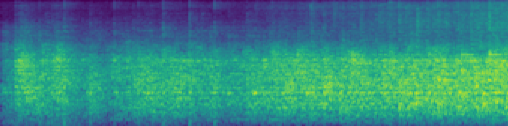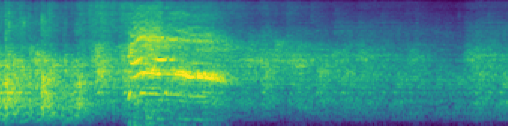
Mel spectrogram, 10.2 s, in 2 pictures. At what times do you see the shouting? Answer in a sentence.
You can hear the shouting from 6.3 to 7.4 s.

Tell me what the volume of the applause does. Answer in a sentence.
The volume of the applause goes up, then down.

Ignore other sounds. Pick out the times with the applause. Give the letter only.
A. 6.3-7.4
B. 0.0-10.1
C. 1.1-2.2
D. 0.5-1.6
B.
